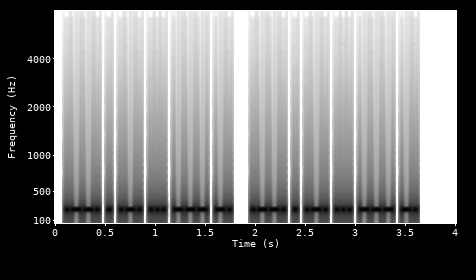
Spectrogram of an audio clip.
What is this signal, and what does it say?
Morse code, heard as a keyed tone, about 40 wpm, 250 Hz. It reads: PERSON PERSON
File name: morse / morse-training-40WPM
